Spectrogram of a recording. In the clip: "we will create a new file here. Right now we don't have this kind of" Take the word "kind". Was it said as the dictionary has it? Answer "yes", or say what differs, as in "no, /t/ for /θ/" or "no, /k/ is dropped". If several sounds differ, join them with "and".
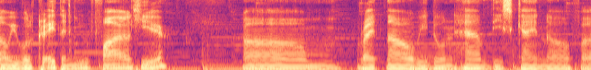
yes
